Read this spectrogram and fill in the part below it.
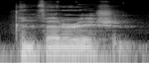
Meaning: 1. A union or alliance of states or political organizations 2. The act of forming an alliance
- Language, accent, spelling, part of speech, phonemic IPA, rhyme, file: English, US, confederation, noun, /kənfɛdəˈɹeɪʃən/, -eɪʃən, En-us-confederation.oga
